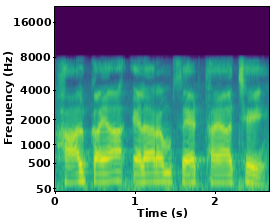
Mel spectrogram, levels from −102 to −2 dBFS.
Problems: constant background noise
